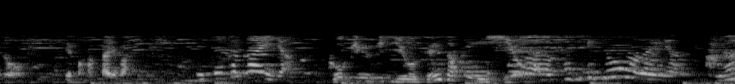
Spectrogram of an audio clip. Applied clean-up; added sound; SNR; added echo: classical method WPE with log-MMSE.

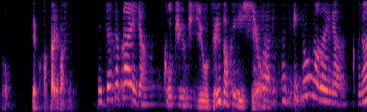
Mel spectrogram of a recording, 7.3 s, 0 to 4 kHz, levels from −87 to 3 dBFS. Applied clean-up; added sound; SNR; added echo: neural mask model DeepFilterNet 3.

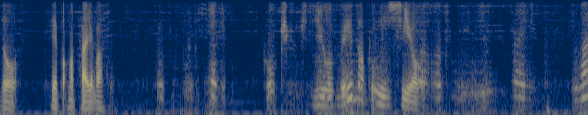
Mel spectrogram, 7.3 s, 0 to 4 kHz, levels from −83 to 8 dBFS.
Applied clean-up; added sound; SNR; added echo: neural separator model SepFormer WHAMR!.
